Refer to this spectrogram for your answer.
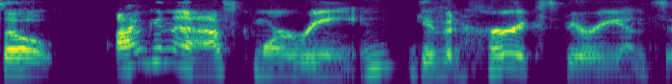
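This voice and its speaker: A woman speaks with a Canadian accent at a moderate pace, her intonation lively. She has an unremarkable speaking voice. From Canada, Alberta (Spruce Grove). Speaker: business support organization executive. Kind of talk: panel discussion moderation.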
